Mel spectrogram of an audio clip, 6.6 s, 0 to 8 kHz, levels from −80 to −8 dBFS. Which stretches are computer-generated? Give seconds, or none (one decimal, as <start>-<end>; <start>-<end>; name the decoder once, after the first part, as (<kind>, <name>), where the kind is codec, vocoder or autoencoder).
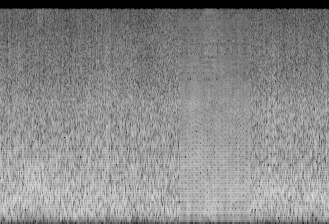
3.6-5.0 (vocoder, Vocos)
